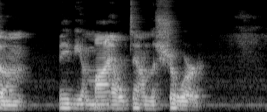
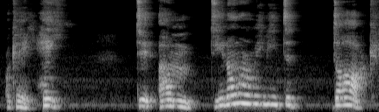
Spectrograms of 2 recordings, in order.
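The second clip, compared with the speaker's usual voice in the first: lightly voiced, higher-pitched character; a hint of an eager messenger, pitched up; Alana; 8 semitones higher than usual. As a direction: wake the party with an urgent question. Game master plays Alana waking party.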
